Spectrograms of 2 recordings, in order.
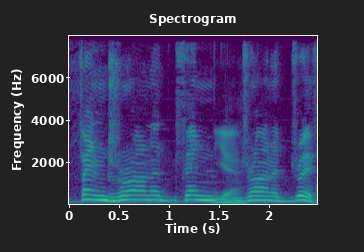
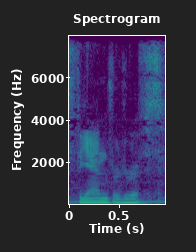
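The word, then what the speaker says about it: Phendrana Drifts: Holy Fendrana Drift. I used to pronounce this as Fiandra Drifts.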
